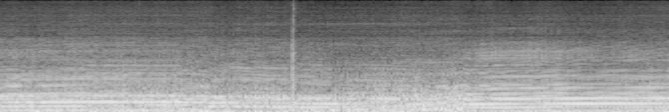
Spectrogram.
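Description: A car is driven hard on a cold, wet hill road in Murree, its rear tyre sliding out on the bends; a loud, steady engine drone runs throughout, rising and falling with the throttle, up close.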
